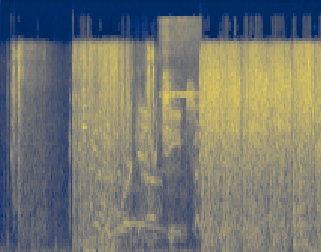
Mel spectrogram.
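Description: A rifle fires a rapid burst at close range.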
